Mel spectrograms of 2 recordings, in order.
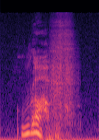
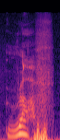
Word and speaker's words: rough: Oxen pull it plow the fourth one is AF is for rough or rough phonetically the wind is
